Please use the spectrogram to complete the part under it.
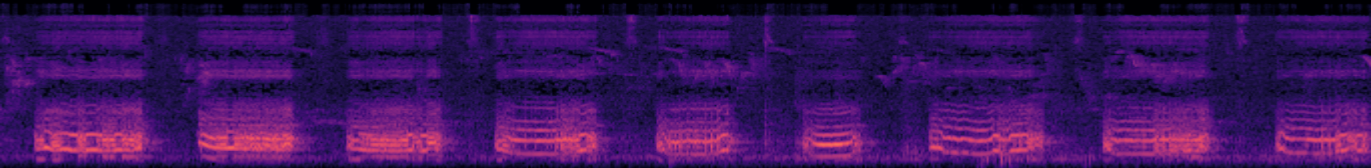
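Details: Puppy infected with pneumonia and distemper, nasal discharge, making loud laboured breaths: a long regular series of wheezy, whining rasps, each near a second long with short gaps, about forty per minute.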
